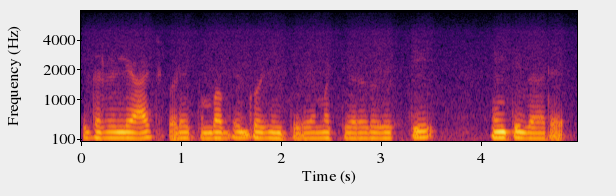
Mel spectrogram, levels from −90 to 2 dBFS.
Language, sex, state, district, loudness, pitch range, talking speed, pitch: Kannada, male, Karnataka, Bangalore, -17 LUFS, 125-130 Hz, 110 wpm, 125 Hz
